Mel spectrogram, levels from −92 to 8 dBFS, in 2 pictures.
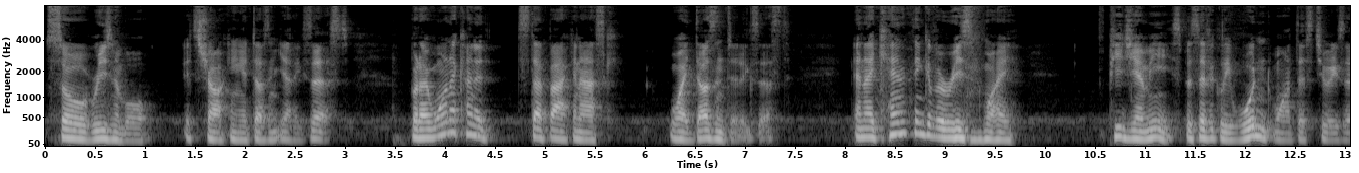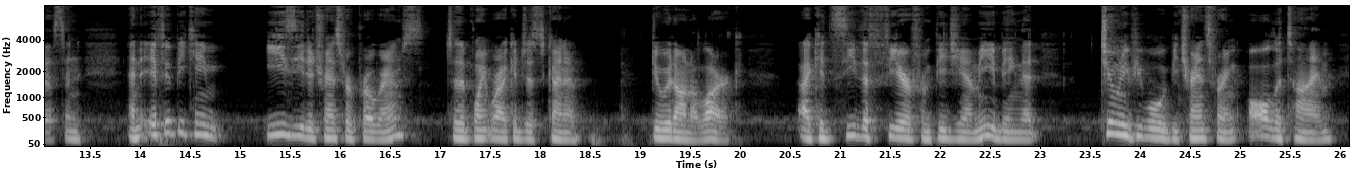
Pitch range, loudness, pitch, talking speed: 120-150 Hz, -28 LUFS, 135 Hz, 195 wpm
